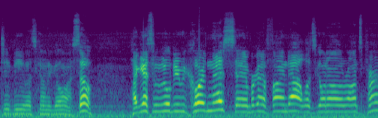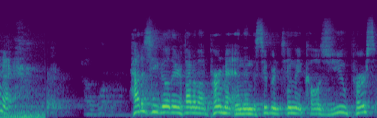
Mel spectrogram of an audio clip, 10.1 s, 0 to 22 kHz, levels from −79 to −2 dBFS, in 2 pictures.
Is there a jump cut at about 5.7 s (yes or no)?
yes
